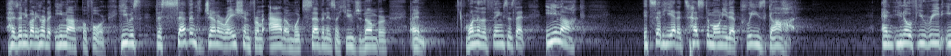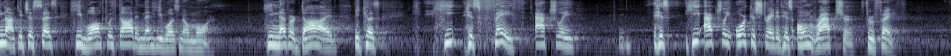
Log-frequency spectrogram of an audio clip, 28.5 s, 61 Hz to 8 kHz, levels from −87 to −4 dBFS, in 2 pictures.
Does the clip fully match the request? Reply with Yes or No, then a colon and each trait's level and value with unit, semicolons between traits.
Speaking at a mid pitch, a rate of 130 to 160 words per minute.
Yes: medium, 175 Hz; average, 155 wpm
